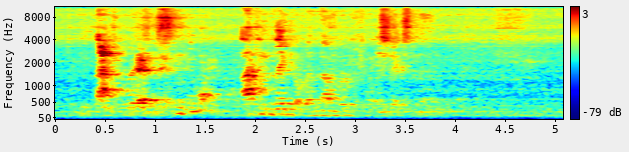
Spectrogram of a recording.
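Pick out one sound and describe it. A middle-aged man talks calmly into a microphone.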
